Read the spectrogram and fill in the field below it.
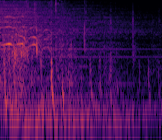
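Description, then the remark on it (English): A horse being ridden in the mountains of Turkey whinnies at the start, then hooves clip-clop in a steady, unhurried rhythm of distinct strikes, with no voices present. “The year after, she learned how to horse ride while exploring the faraway mountains of Turkey.”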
